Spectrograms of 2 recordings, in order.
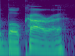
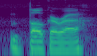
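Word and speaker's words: Mario Bokara: pronounce this guy's name de penser always calls him Mario Bo Cara and from what I understand it's Bo Cara that's how I've heard him say it himself so this follow bot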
